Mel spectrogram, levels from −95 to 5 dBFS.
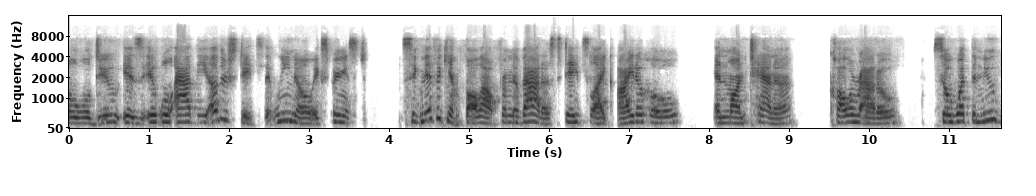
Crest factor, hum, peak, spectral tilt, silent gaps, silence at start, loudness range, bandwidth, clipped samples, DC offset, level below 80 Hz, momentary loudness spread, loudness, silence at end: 18 dB; none; 0 dBFS; -3 dB/octave; 3.85-4.10 s, 7.84-8.05 s, 9.27-9.49 s; 0 s; 2 LU; 11 kHz; under 0.1%; under 0.1%; -70 dBFS; 9 LU; -18 LUFS; 0 s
